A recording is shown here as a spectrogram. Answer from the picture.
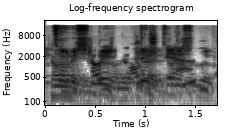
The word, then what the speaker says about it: Shalhoub: Tony Shalhoub.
